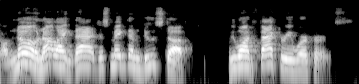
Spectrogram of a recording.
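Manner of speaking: dismissive bosses. Retold or imitated. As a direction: lampoon a clueless manager.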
